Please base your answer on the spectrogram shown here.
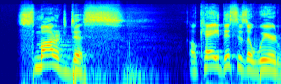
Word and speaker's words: smaragdus: I just have to make sure it's on wax in this because, see, if you understand, let me pronounce the word correctly. Smaragdus.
